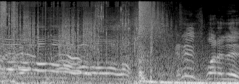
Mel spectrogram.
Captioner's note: crash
